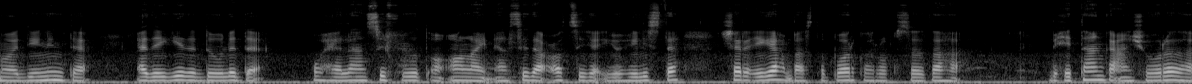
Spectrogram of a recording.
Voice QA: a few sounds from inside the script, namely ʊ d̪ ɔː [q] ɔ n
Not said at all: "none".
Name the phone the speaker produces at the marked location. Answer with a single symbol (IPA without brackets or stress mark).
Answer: ʔ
